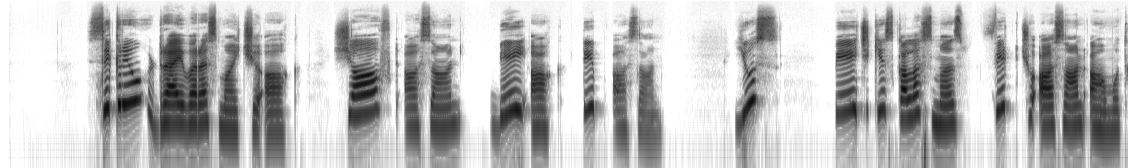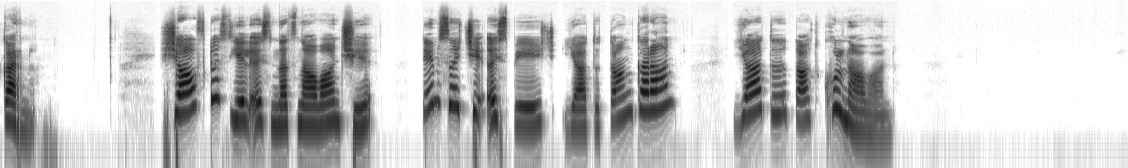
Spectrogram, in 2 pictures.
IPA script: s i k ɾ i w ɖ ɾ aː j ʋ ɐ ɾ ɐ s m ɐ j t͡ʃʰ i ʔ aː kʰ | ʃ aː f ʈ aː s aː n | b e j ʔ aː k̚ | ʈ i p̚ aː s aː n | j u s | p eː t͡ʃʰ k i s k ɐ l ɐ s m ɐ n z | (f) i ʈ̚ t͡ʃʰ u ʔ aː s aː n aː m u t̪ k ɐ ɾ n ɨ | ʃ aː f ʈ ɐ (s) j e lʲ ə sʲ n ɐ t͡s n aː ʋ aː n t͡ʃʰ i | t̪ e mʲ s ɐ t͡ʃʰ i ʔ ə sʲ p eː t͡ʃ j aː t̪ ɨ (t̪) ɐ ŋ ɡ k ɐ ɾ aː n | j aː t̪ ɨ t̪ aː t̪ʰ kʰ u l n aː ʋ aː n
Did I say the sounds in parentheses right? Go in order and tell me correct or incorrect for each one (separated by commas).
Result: correct, correct, correct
